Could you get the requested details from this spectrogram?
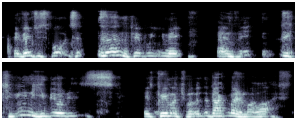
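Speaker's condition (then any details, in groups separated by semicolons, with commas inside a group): Left hemiplegia; left-sided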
